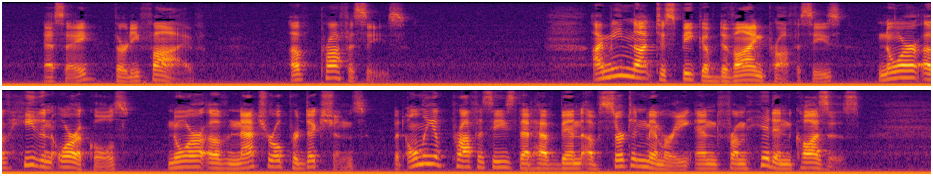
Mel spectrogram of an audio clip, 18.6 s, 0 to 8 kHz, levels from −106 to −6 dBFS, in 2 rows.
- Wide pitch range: Yes, wide, 7.3 semitones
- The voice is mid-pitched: Yes, medium, 160 Hz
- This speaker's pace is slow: Yes, slow, 105 wpm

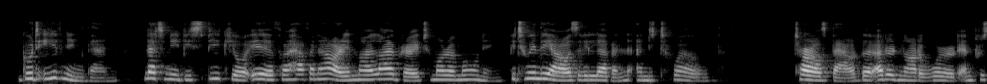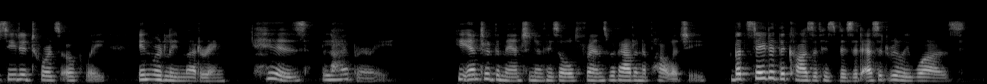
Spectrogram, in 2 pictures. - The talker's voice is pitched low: No, high, 200 Hz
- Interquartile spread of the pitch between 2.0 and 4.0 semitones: No, average, 4.5 semitones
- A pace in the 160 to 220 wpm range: Yes, average, 190 wpm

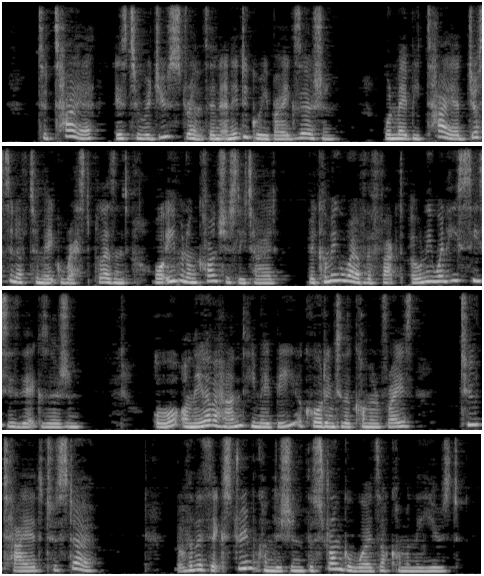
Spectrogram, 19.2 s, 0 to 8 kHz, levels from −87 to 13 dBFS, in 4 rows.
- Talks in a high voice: Yes, high, 220 Hz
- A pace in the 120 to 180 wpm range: No, fast, 205 wpm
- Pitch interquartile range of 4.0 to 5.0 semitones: Yes, average, 4.3 semitones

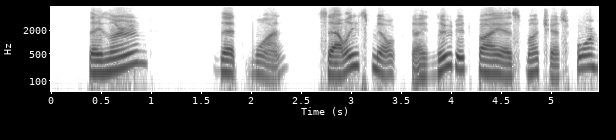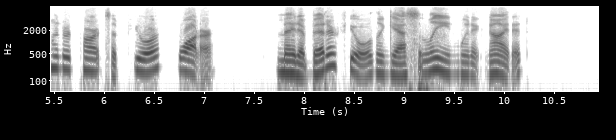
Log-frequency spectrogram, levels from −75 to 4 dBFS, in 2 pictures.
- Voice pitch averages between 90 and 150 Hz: No, medium, 165 Hz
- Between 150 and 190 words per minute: No, slow, 135 wpm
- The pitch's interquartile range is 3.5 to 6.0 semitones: Yes, average, 4.7 semitones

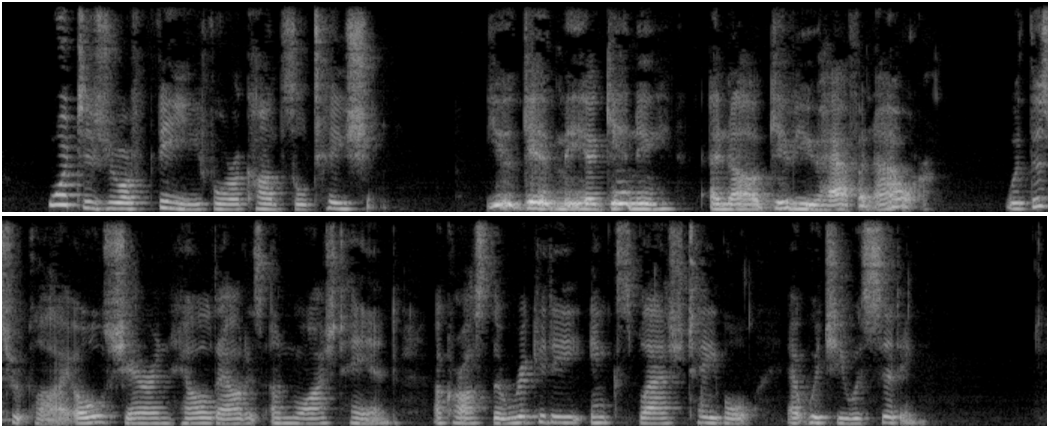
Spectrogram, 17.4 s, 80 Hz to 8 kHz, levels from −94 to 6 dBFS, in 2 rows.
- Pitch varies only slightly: Yes, narrow, 2.2 semitones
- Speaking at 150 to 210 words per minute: No, average, 140 wpm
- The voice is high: Yes, high, 205 Hz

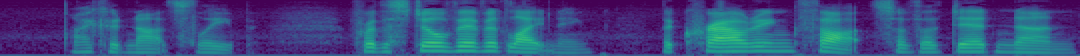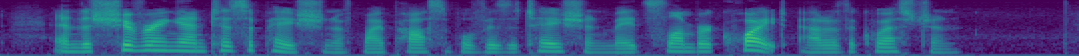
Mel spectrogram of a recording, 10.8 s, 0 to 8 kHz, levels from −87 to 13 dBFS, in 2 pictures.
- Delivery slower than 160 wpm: No, average, 170 wpm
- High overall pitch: No, medium, 165 Hz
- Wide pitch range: No, average, 4.1 semitones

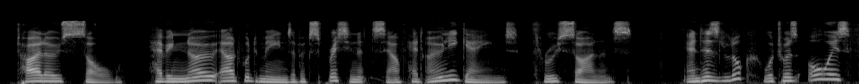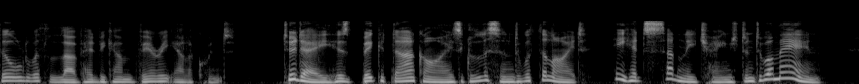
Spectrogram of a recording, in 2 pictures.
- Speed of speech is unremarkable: Yes, average, 150 wpm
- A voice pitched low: Yes, low, 130 Hz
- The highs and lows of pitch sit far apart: Yes, wide, 7.3 semitones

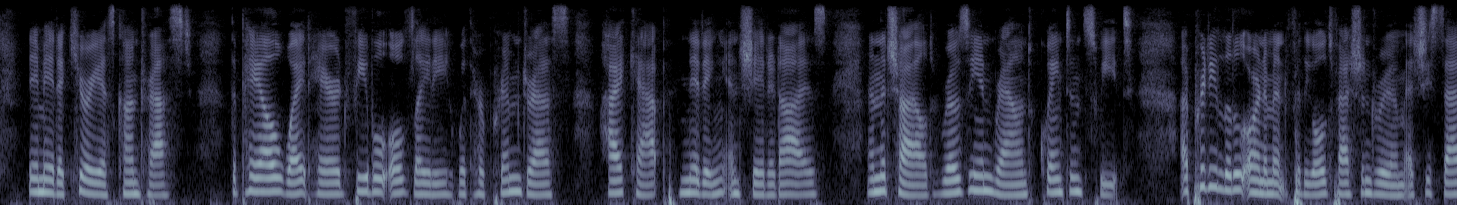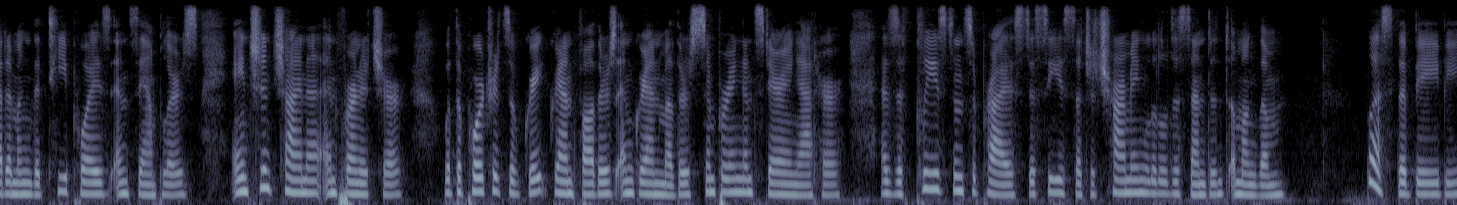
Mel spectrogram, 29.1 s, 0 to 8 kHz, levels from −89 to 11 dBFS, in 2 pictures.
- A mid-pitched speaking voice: Yes, medium, 170 Hz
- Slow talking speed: No, average, 170 wpm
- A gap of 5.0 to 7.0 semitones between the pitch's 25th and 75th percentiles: No, average, 2.8 semitones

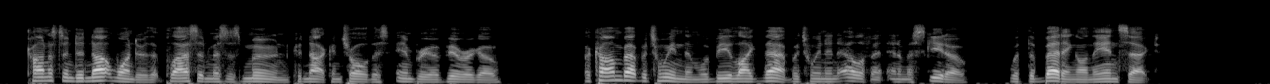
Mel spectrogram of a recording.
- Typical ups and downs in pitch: Yes, average, 4.2 semitones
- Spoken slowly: No, average, 160 wpm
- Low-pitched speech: Yes, low, 130 Hz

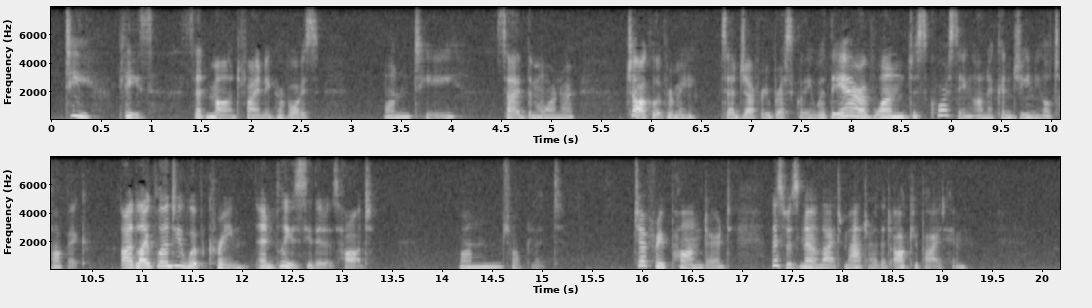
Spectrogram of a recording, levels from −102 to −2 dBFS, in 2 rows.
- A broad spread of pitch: No, average, 3.0 semitones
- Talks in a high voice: Yes, high, 230 Hz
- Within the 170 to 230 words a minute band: No, average, 155 wpm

